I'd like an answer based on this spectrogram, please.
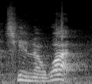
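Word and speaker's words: Shinawatra: kingdom spell their name why their name is spelled and pronounced in English shininoa when the shh sound doesn't exist in the Thai language. Uh, and why the RA? Shinowattra. If you watch foreign news, they call him Shinowatra. So, why spell it that way? Why not just spell it the way it is spelled and pronounced in Thai, Chinawat?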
